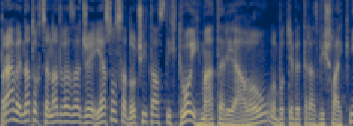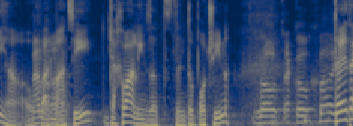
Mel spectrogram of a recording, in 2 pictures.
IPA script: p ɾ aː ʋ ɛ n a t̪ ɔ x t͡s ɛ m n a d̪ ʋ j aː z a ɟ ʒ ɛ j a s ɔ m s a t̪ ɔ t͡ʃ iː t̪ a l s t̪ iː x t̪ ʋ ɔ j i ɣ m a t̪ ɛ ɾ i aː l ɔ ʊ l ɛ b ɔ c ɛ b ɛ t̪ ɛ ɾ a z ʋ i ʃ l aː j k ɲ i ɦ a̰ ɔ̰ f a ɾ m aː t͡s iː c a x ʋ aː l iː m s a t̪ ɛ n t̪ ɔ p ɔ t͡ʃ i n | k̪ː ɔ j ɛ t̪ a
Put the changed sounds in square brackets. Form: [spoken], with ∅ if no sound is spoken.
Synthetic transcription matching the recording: p ɾ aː ʋ ɛ n a t̪ ɔ x t͡s ɛ m n a d̪ ʋ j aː z a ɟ ʒ ɛ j a s ɔ m s a [d̪] ɔ t͡ʃ iː t̪ a l s t̪ iː x t̪ ʋ ɔ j i ɣ m a t̪ ɛ ɾ i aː l ɔ ʊ l ɛ b ɔ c ɛ b ɛ t̪ ɛ ɾ a z ʋ i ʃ l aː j k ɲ i ɦ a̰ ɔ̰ f a ɾ m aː t͡s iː c a x ʋ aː l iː m [z] a t̪ ɛ n t̪ ɔ p ɔ t͡ʃ i n | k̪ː ɔ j ɛ t̪ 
